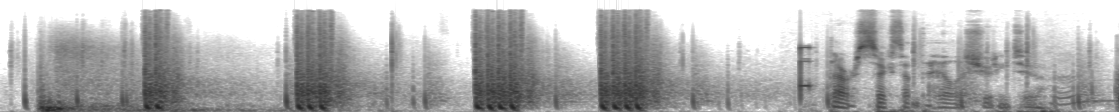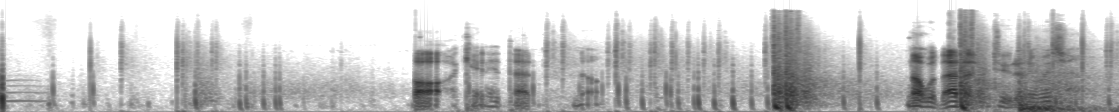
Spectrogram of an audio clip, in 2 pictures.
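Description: A rifle fires loud single shots that echo away.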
